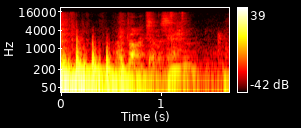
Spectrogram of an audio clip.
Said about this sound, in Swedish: Nu knackar det här bara, så jag bara ja. ser om det är någon.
